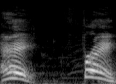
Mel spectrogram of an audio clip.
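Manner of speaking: high, loud jeering call-out. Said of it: "he's like".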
